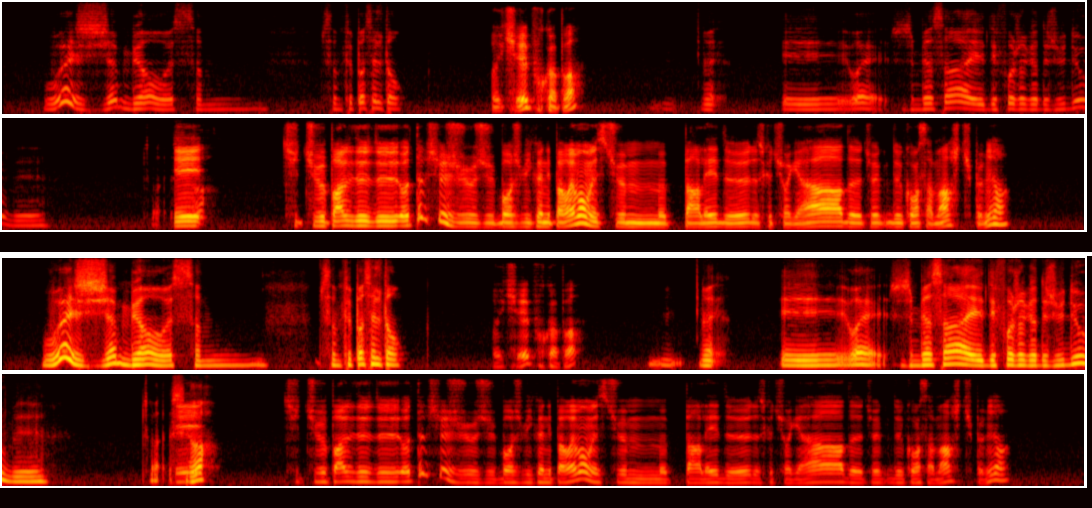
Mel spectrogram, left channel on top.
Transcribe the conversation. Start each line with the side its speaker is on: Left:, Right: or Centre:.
Right: ouais, j'aime bien. Ouais, ça me ça me fait passer le temps.
Left: Ok, pourquoi pas.
Right: Mm, Ouais. Et ouais, j'aime bien ça, et des fois je regarde des jeux vidéo, mais ça, c'est
Left: Et
Right: rare.
Left: Tu, tu veux parler de, de Hot Top, je, je, je- bon, je m'y connais pas vraiment, mais si tu veux me parler de, de ce que tu regardes, tu veux- de comment ça marche, tu peux venir. hein.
